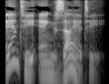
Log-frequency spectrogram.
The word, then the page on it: antianxiety: British English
